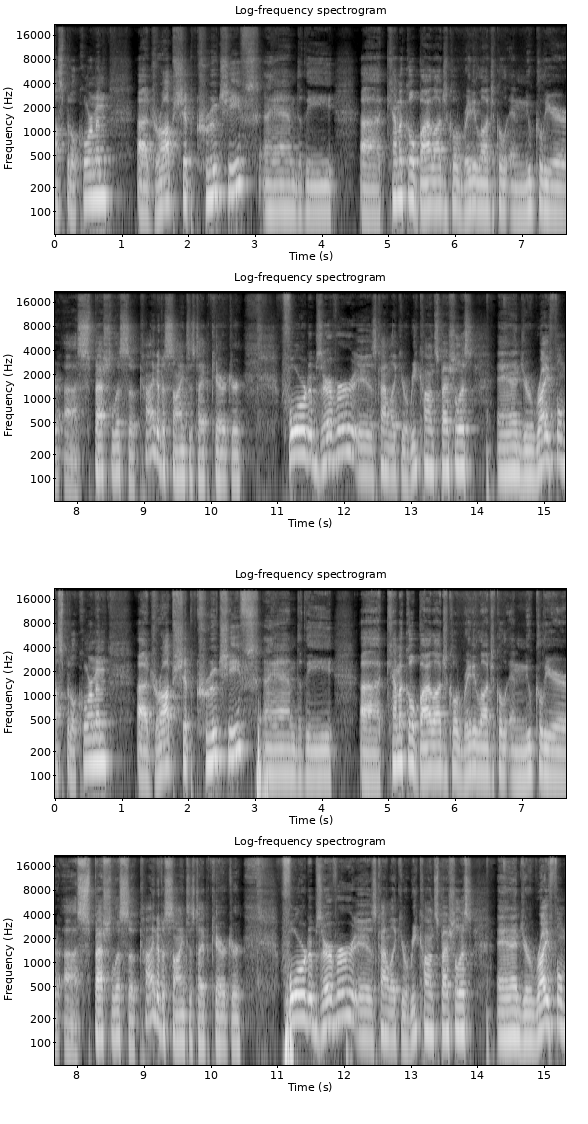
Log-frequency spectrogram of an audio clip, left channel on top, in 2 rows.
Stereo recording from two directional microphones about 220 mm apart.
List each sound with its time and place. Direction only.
0.0 s speech: 30° right (ahead or behind)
